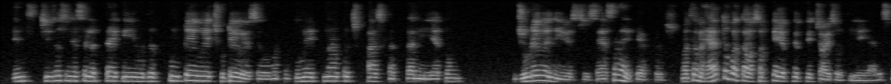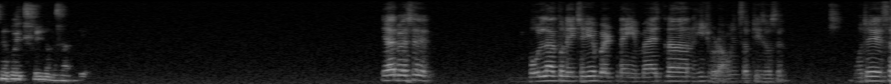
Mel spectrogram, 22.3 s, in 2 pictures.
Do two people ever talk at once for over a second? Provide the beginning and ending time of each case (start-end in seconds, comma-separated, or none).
none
